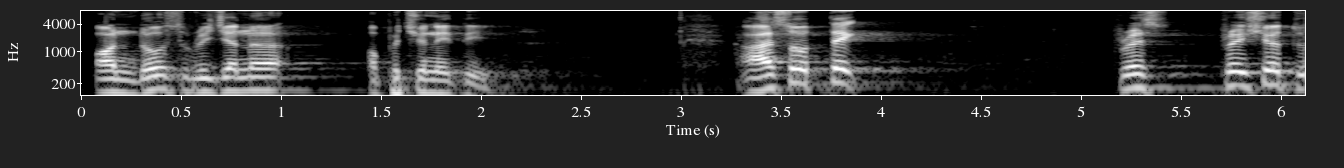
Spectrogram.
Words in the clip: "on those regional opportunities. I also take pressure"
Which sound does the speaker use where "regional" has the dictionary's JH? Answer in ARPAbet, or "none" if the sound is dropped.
JH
